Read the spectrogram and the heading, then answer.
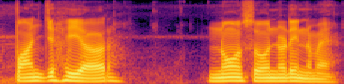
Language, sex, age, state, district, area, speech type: Punjabi, male, 18-30, Punjab, Shaheed Bhagat Singh Nagar, urban, spontaneous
